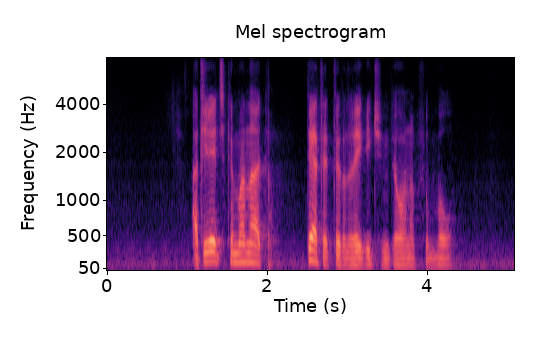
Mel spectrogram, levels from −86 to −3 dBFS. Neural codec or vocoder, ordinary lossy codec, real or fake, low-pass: codec, 16 kHz, 0.5 kbps, FunCodec, trained on Chinese and English, 25 frames a second; none; fake; none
